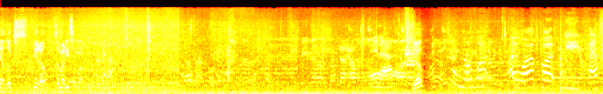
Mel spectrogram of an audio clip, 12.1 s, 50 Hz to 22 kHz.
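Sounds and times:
faint chatter of people: 0:00.0 - 0:12.0
low engine hum: 0:00.0 - 0:12.0.

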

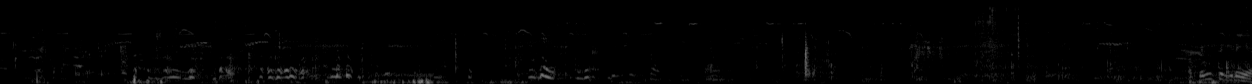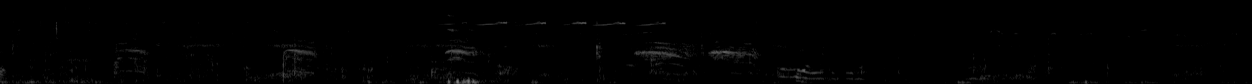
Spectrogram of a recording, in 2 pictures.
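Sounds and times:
bird chirping: 0:00.0 - 0:25.0.

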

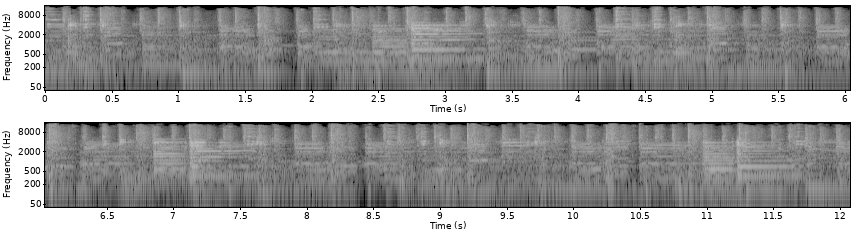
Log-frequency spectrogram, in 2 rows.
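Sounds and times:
amplified blues harmonica: 0:00.0 - 0:05.4
bass guitar: 0:00.0 - 0:12.0
drum kit beat: 0:00.0 - 0:12.0
guitar: 0:00.0 - 0:12.0.

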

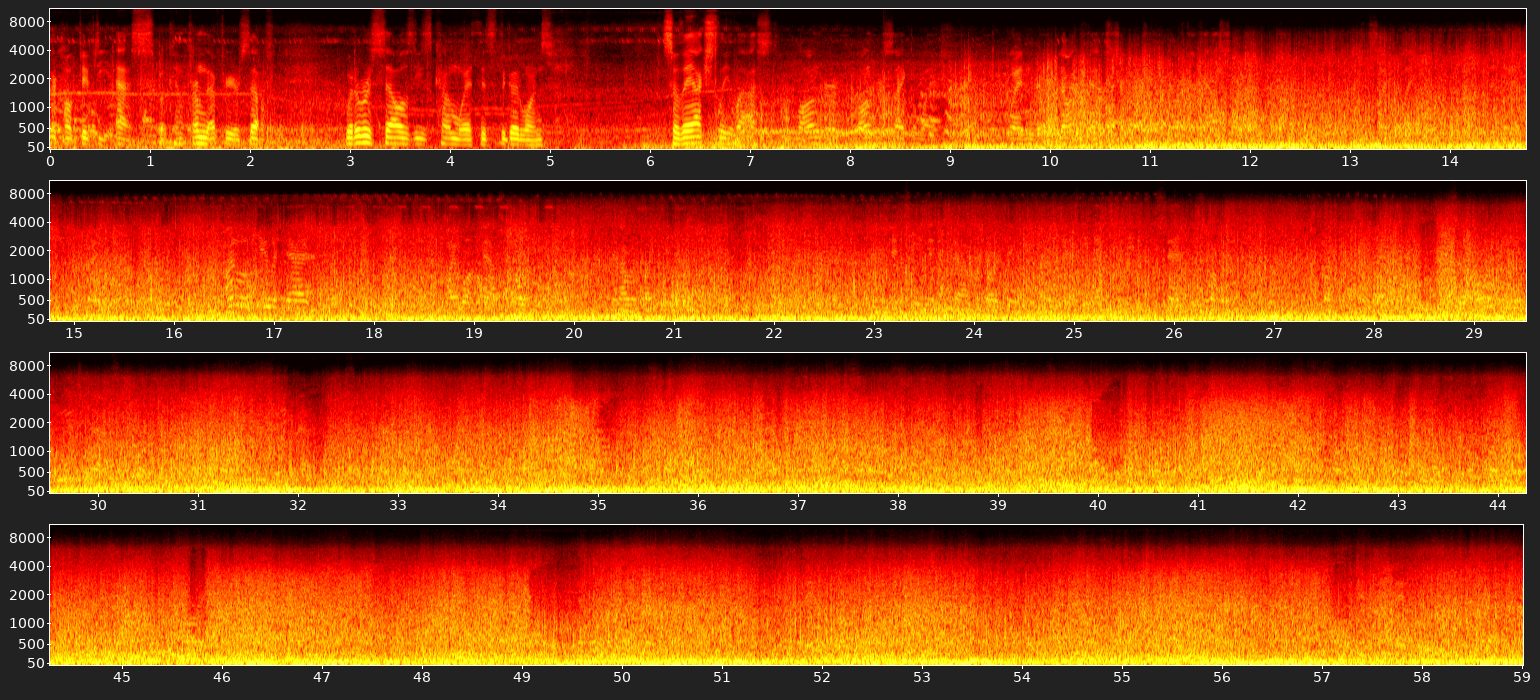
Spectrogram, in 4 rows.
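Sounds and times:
wind rumbling over microphone: 0:00.0 - 0:59.0.

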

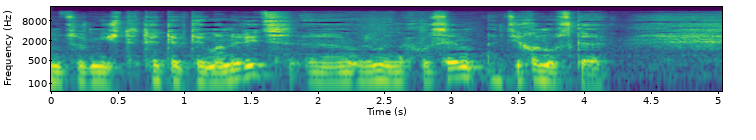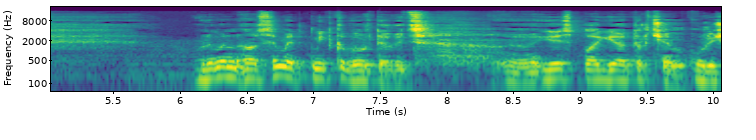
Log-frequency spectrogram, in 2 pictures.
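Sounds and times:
man breathing in: 0:04.3 - 0:06.0, 0:07.9 - 0:08.4.

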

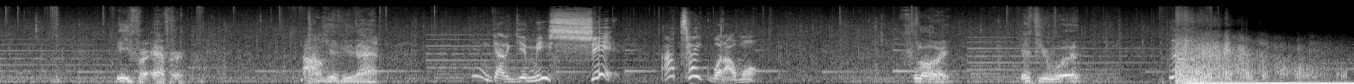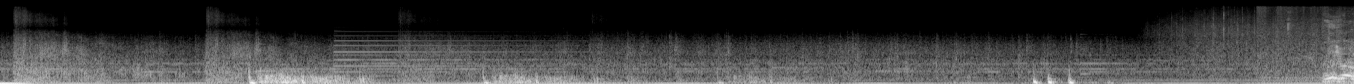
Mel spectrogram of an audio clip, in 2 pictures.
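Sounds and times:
gunshot with booming tail: 0:11.7 - 0:14.9, 0:15.6 - 0:17.2
sharp gunshot cracks: 0:11.8 - 0:14.4
quick low thumps: 0:15.9 - 0:17.4, 0:18.4 - 0:19.7, 0:20.7 - 0:21.9, 0:23.8 - 0:24.8.

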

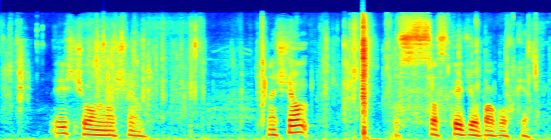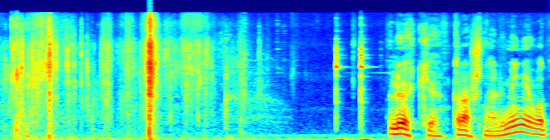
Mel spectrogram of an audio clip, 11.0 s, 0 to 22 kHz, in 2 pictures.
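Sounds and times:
plastic bag crinkling: 0:00.0 - 0:08.5
sharp crack: 0:03.4 - 0:04.1.

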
